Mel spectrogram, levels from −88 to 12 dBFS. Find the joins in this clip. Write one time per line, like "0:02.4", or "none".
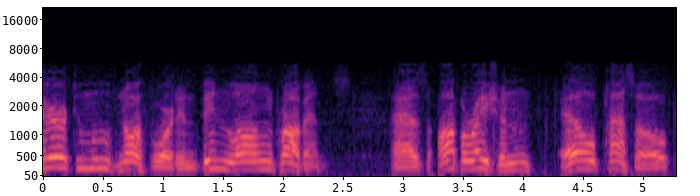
none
